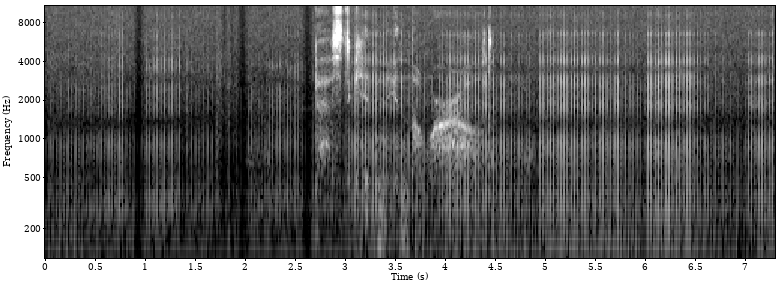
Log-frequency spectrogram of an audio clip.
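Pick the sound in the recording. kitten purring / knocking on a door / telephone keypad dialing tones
kitten purring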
